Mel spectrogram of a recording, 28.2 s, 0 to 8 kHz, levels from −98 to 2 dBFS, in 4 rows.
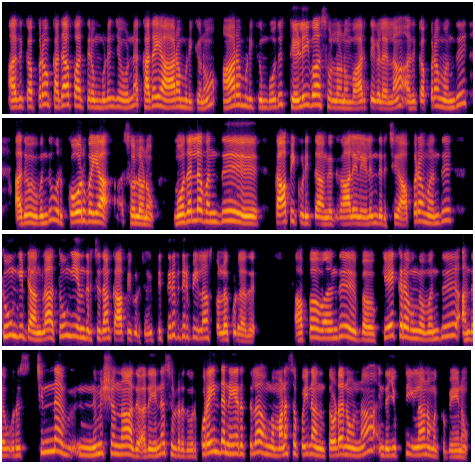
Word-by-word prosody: அதுக்கப்புறம் 215 +6 -1
கதாபாத்திரம் 225 -5 +1
முடிஞ்ச 210 +2 -4
உடனே 200 +6 -4
கதைய 230 +4 +3
ஆரம்பிக்கணும். 190 -4 -2 0.3
ஆரம்பிக்கும் 210 -7 -1
போது, 200 +7 -2 0.2
தெளிவா 250 +7 +4
சொல்லணும். 180 -4 -2
வார்த்தைகளெல்லாம். 175 -2 -1
அதுக்கப்புறம் 180 +5 -4
வந்து 190 +10 -3 0.4
அது 190 +4 +3 0.2
வந்து 210 +8 -1
ஒரு - - -6
கோர்வையா 245 -2 +6 0.4
சொல்லணும். 190 - +2 0.4
"முதல்ல 250 +6 +5 0.2
வந்து, 235 +2 -2 0.8
காஃபி 245 +4 +6
குடித்தாங்க. 375 - +1 0.2
காலையில 180 0 +3
எழுந்துருச்சு. 190 -1 -3 0.2
அப்புறம் 235 +4 -1
வந்து 205 +8 -4 0.4
தூங்கிட்டாங்களா? 240 -9 +2 0.2
தூங்கி 280 0 -2
எழுந்திரிச்சு 215 -2 -2
தான் 225 -1 -2
காப்பி 195 - +3
குடிச்சோம்" 360 0 -7
இப்படி - - -11
திருப்பி 265 -2 -5
திருப்பிலாம் 230 -3 -4
சொல்லக்கூடாது. 175 -5 -2 0.7
அப்போ 190 +7 -1 0.2
வந்து 230 +6 -2 0.2
இப்போ 185 0 -2 0.3
கேக்கிறவங்க 260 -6 +2
வந்து 215 +7 -4 0.3
அந்த 190 +1 -1
ஒரு 190 +1 -1 0.3
சின்ன 285 +2 -1 0.2
ந் - - -10 0.4
நிமிஷம் 235 0 -1
தான் 225 0 +5
அது. 175 -2 -1
அது 180 - 0
என்ன 215 - -2
சொல்றது! 180 -5 -4
ஒரு 170 - -12
குறைந்த 280 +4 +4
நேரத்தில, 235 +1 -1
அவுங்க 215 -5 -1
மனச 235 +4 +1
போய் 225 +2 -1
நாங்க 190 -4 +2
தொடணும்ன்னா 200 -2 +2 0.2
இந்த 370 - +1
யுக்தி 375 - -9
எல்லாம் 210 +1 +2
நமக்கு - - -7
வேணும். 155 -1 -2
215 Hz, 135 wpm, -24 LUFS, 190-250 Hz, 0.8 s, கோர்வையா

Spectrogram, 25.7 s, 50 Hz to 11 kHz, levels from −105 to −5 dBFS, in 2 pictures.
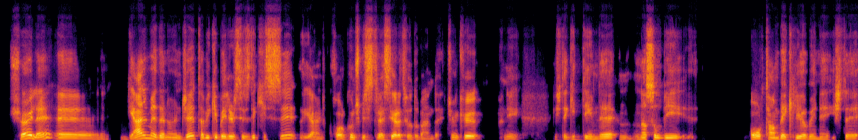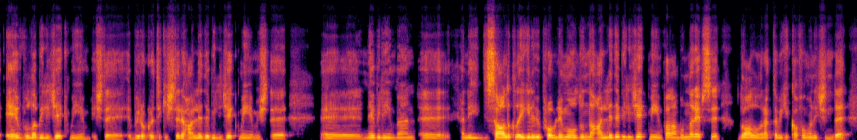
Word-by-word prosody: Şöyle, 290 - +3
eee, 130 -3 +1 0.6
gelmeden 175 - +3
önce 140 - 0
tabii 130 +1 -1
ki, - - -1
belirsizlik 125 +1 0
hissi, 230 +3 0
ııı, 305 0 -11
yani, 370 - -5
korkunç 480 0 -1
bir - - -3
stres - - +1
yaratıyordu 475 +1 +1
bende. - - -12
Çünkü, 135 -2 +1 0.2
hani, 115 -6 -13 0.5
işte, - - -5
gittiğimde 120 +3 -3
n 130 -1 -12 0.2
nasıl 130 0 +3
bir 130 -1 -1 0.9
ortam 130 -1 +1
bekliyor 120 -1 +1
beni, 110 -2 -6
işte, 120 0 -3
ev 130 +1 +3
bulabilecek 130 0 +1
miyim? 120 -6 -8
İşte, 115 -1 -4
e, - - -10
bürokratik 130 0 -2
işleri 135 +1 +2
halledebilecek 130 0 0
miyim? 130 -3 -5
İşte, 465 0 -2 0.5
eee, 120 -1 -3
ne 145 +3 0
bileyim 140 -2 -1
ben, 140 +1 -5
eee, 130 -3 -5 0.2
hani, 130 -2 -3
d 130 - -12
sağlıkla 155 +3 +6
ilgili 150 0 +5
bir 155 - +6
problemim 150 +1 +4
olduğunda 150 +1 +1
halledebilecek 160 +4 +1
miyim 155 -4 -2
falan, 145 -2 +1
bunlar 160 +4 +1
hepsi 175 +2 0 0.3
doğal 140 +2 +4
olarak 145 +2 -2
tabii 140 -1 -1
ki 145 - -9
kafamın 145 0 -2
içinde, 140 +4 0
135 Hz, 140 wpm, -23 LUFS, 125-150 Hz, 0.9 s, sağlıkla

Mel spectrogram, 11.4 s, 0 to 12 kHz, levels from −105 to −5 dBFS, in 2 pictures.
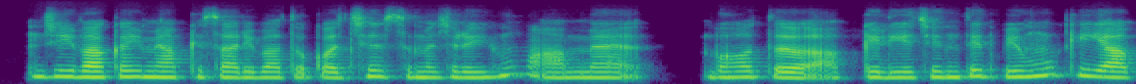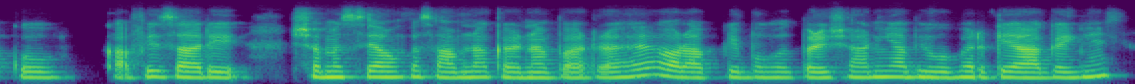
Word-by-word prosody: जी, 215 0 -1
वाक़ई 200 +1 +4
मैं 200 -1 +2
आपकी 195 +1 -2
सारी 190 -1 +1
बातों 185 0 -2
को - - -1
अच्छे 195 +4 -1
से 200 - -3
समझ 190 -2 -3
रही 185 0 0
हूँ। 250 +8 -4
अ, 180 - -1
मैं 185 -1 -1 0.3
बहुत 195 +1 -2
आपके 180 +1 +2
लिए 185 0 -1
चिंतित 200 +2 -2
भी 205 - 0
हूँ 235 +6 0
कि 245 -4 -1
आपको 190 0 -1 0.3
काफ़ी 205 - -1
सारी 190 -1 +2 0.3
समस्याओं 195 -1 +2
का 210 - -3
सामना 190 0 0
करना 180 0 +2
पड़ - - +1
रहा 185 - 0
है। 245 +4 0
और 205 - +4
आपकी 180 +1 -1
बहुत 185 0 -5
परेशानियाँ 190 +2 +1
भी 200 - -1
उभर 190 +1 0
के - - +2
आ 180 -1 +6
गई 185 0 0
हैं। 235 +3 0
195 Hz, 215 wpm, -24 LUFS, 185-200 Hz, 0.3 s, आ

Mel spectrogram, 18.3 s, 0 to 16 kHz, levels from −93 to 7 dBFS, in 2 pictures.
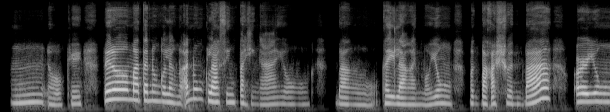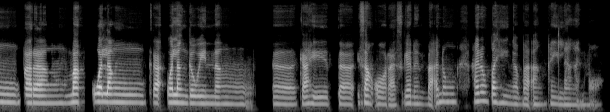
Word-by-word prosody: Hmm, 225 +2 -5
okey. 180 +3 -7 0.3
Pero 310 +2 +8
matanong 270 -3 +3
ko - - +3
lang 220 -3 -1
'no, 185 - -4
anong 315 +5 0
klaseng 235 -3 +2
pahinga 180 -4 -5
yung 180 -1 -14 0.3
bang 175 -6 -6
kailangan 180 -4 0
mo 155 - -9
yung 195 +2 -4 0.3
magbakasyon 190 -1 -2
ba 275 - +7 0.3
or 240 +1 +6
yung 245 0 0 0.4
parang 210 -1 +1
mak 230 0 +5
walang 235 -1 +5 0.5
ka 210 0 -1
walang 220 -2 +2
gawin 200 -1 -4
ng, 190 0 -4 0.7
ah, 180 -2 -6
kahit, 185 -1 -5 0.2
ah, 175 -1 -4
isang 210 -1 -1
oras 170 -5 -8
gano'n 190 -3 -10
ba, - - -3
anong 240 +1 -8 0.2
anong 255 0 -3
pahinga 210 -5 -5
ba 170 -1 -8
ang 175 -1 -11
kailangan 170 -3 -14
mo? - - -20
200 Hz, 130 wpm, -21 LUFS, 180-235 Hz, 0.7 s, Pero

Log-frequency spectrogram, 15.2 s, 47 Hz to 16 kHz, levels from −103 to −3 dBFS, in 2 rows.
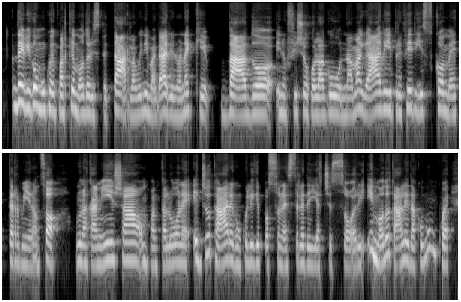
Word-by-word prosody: devi 270 -2 +6
comunque 235 -3 +3
in 210 - -6
qualche 210 +4 0
modo 200 -1 -2
rispettarla. 185 0 +2
Quindi, 195 +4 -4
magari, 195 0 +3
non 175 +2 -5
è 210 0 -1
che 185 -1 -7 0.2
vado 185 +1 +5
in 200 - -6
ufficio 200 +1 -7
con 185 -1 -3
la 185 0 +1
gonna. 185 -2 -3
Magari 225 +1 +3
preferisco 215 +1 -4
mettermi, 195 0 -5
non - - -8
so, - - +3 0.3
una 210 -2 -3
camicia, 230 +4 +2
un 210 - -9
pantalone, 195 +2 -4
e 245 - 0
giocare 230 -3 +2
con 190 -2 -9
quelli 210 +2 -5
che 210 0 -5
possono 200 -1 -8
essere 190 +3 -6
degli 190 -2 -6
accessori. 195 - -6
In 290 - +3
modo 235 +7 0
tale 230 -2 +1
da, 190 -4 -3
comunque, 225 - -5
200 Hz, 160 wpm, -22 LUFS, 185-225 Hz, 0.3 s, devi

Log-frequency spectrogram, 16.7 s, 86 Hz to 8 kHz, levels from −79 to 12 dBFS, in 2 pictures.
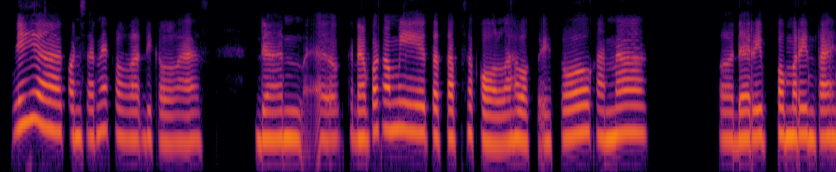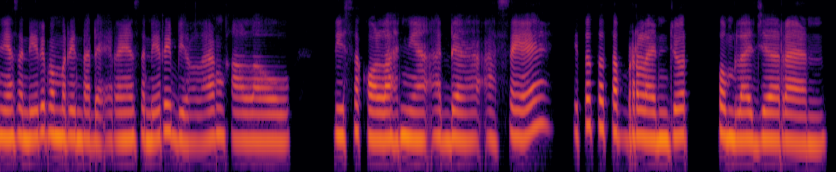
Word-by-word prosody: Iya 325 +4 +4 0.3
konsernya 225 +2 -2
kela 215 -3 -3
di 220 - -3
kelas, 195 +1 -3 0.5
dan, 210 0 0 0.2
eee, 210 0 -6
kenapa 215 0 +2
kami 270 0 +4 0.3
tetap 220 -1 +2
sekolah 195 -4 +1
waktu 195 0 -5
itu, 215 +3 -8 0.3
karena, 240 +3 +2 0.7
eee, 210 0 -2
dari 210 +1 +4 0.2
pemerintahnya 225 -1 +3
sendiri 215 +2 +1
pemerintah 215 -3 +1
daerahnya 205 +1 -2
sendiri 215 +3 0
bilang 200 +3 -4
kalau, 200 -1 -3 0.4
di 230 - +1
sekolahnya 210 -2 +2 0.2
ada 205 -1 -1 0.2
AC 190 - -16 0.7
itu 295 +5 -1
tetap 255 -4 +1
berlanjut 220 0 +1 0.3
pembelajaran 205 -3 +1
210 Hz, 110 wpm, -23 LUFS, 200-225 Hz, 0.7 s, Iya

